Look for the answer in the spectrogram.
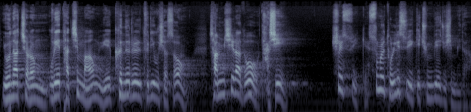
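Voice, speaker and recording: Pastor preaching in a reverberant hall. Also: male voice, on the high side, expressive, normal speed. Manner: dramatic swings from loud urging to hushed near-whisper. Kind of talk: sermon. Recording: long reverb of a large hall.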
